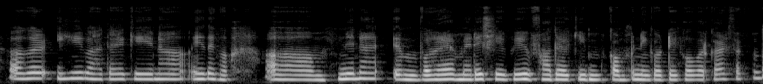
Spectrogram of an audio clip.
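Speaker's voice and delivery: plain reading voice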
